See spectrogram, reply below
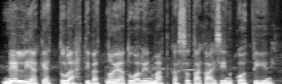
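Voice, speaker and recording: A storyteller calmly narrating a children's story. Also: mid-range voice, noisy background.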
